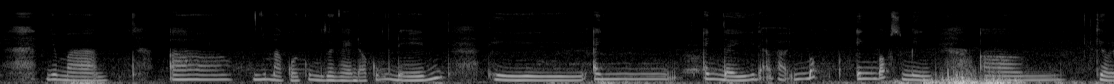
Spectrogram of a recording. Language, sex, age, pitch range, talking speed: Vietnamese, female, 10-29, 190-240 Hz, 115 wpm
